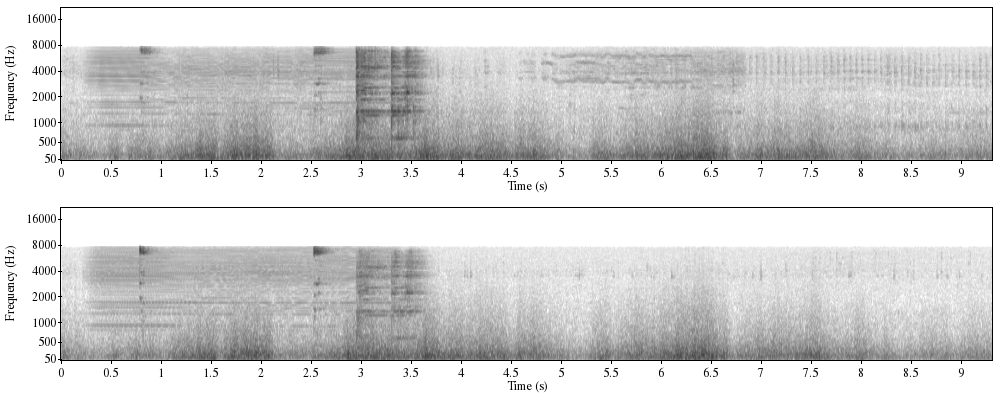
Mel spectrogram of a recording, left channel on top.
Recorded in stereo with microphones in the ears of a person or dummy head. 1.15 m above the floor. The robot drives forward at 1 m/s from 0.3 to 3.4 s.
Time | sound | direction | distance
0.8 | hammering | 50° right (ahead or behind) | 1.4 m
2.9 | dishes clattering | 65° left (ahead or behind) | 1.8 m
